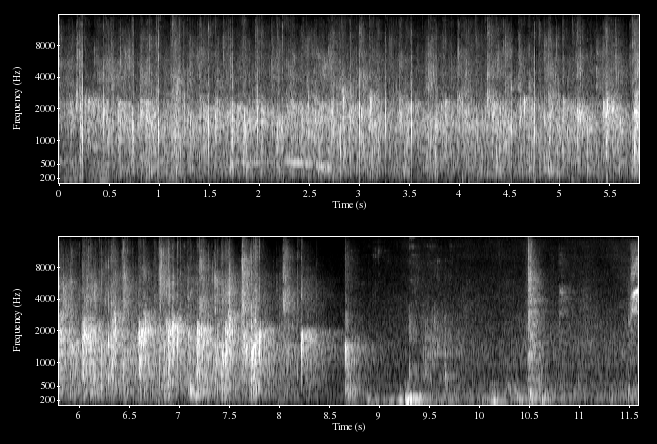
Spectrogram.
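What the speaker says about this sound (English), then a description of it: "So if we could give everybody a round of applause." Audience applause at a Hill Bros company meeting, a loud sustained roar of many people clapping that fades out near the end, leaving scattered claps and room noise.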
